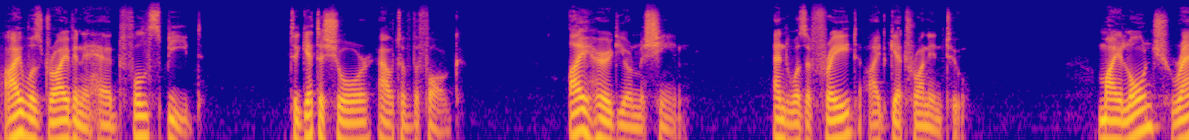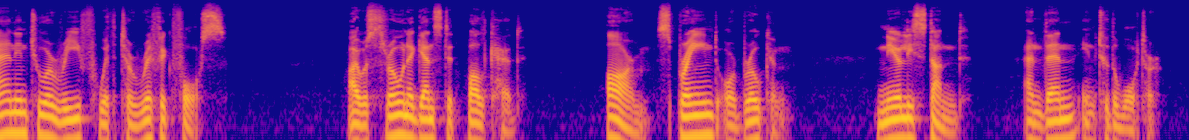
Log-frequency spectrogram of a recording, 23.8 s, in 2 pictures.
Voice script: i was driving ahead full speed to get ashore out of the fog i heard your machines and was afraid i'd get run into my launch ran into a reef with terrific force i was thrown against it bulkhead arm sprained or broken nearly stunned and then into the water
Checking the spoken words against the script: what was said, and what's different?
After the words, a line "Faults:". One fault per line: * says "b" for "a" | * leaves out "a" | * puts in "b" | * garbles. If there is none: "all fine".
i was driving ahead full speed to get ashore out of the fog i heard your machine and was afraid i'd get run into my launch ran into a reef with terrific force i was thrown against it bulkhead arm sprained or broken nearly stunned and then into the water
Faults:
* says "machine" for "machines"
